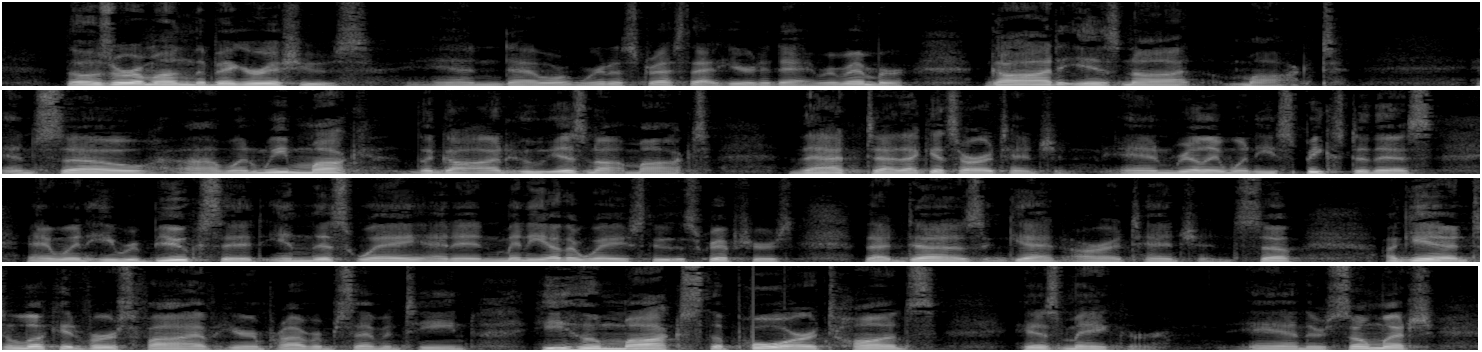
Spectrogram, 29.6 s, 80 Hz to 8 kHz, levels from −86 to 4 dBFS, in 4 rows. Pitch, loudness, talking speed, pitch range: 115 Hz, -28 LUFS, 185 wpm, 105-125 Hz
